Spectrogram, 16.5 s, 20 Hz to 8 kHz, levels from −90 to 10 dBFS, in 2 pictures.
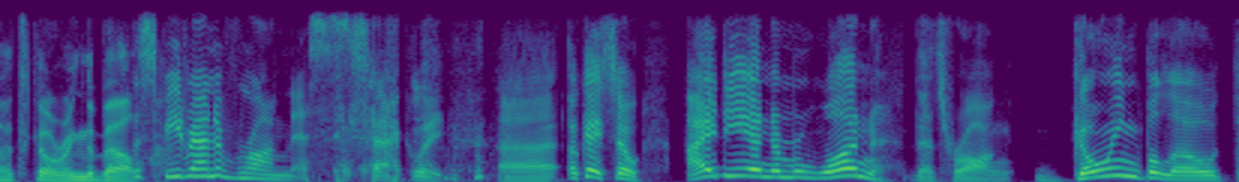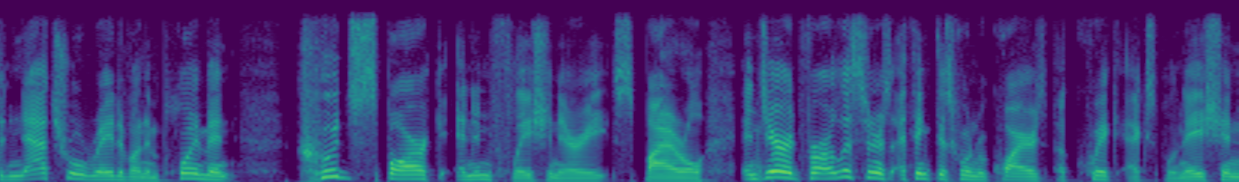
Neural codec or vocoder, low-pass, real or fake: none; 7.2 kHz; real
